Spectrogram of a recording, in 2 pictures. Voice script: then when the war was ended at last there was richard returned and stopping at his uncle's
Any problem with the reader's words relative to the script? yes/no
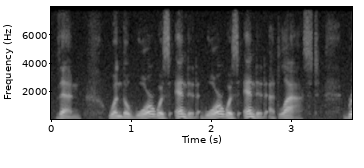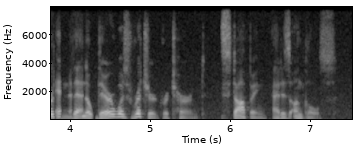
yes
